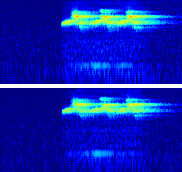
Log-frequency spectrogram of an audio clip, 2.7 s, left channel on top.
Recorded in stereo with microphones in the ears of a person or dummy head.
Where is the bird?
35° left (ahead or behind), 2.5 m.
